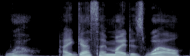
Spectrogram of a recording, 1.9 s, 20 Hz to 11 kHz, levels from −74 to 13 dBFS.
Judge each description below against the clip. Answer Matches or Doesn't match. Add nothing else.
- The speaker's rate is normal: Doesn't match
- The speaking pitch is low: Doesn't match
